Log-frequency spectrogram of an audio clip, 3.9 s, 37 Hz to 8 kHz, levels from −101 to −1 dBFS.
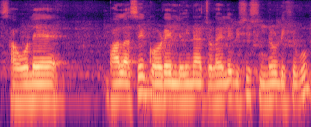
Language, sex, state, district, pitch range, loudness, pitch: Nagamese, male, Nagaland, Dimapur, 115-120 Hz, -16 LUFS, 115 Hz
